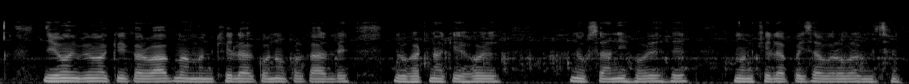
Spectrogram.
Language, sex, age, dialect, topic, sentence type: Chhattisgarhi, male, 25-30, Western/Budati/Khatahi, banking, statement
